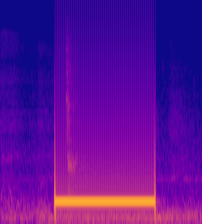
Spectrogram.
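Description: A single loud telephone ringing tone, one steady one-second beep heard while a call is placed, with a faint hiss at its start and quiet background noise around it. No one speaks.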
